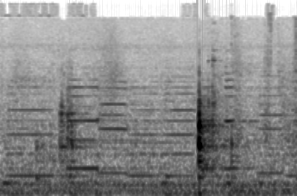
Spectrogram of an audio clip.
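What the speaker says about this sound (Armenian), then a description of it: "Իսկ մենք կտրատում ենք ընկույզը։" A knife chopping walnuts on a cutting board, a few soft cuts followed by one sharper knock, close and quiet with no talking.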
